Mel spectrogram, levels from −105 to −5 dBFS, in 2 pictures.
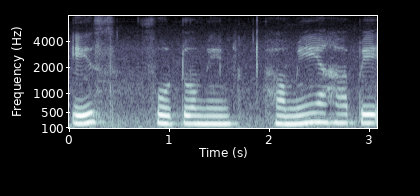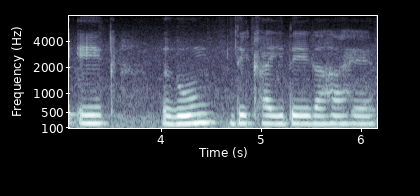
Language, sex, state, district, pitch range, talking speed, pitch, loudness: Hindi, female, Maharashtra, Gondia, 205-220 Hz, 115 wpm, 210 Hz, -14 LUFS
